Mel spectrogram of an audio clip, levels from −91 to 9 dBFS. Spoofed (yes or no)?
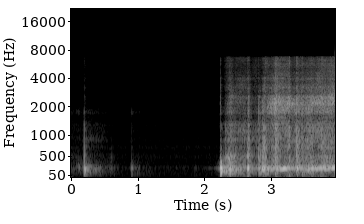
yes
